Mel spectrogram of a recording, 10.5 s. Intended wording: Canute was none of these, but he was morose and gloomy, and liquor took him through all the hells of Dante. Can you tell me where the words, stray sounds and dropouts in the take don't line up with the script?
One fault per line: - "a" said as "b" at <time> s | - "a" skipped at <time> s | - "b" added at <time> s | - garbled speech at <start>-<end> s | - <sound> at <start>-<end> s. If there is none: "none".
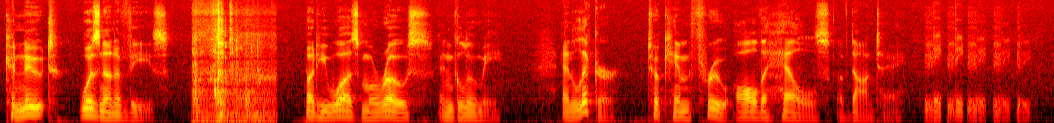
- squeak at 1.9-2.8 s
- laugh at 9.2-10.3 s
